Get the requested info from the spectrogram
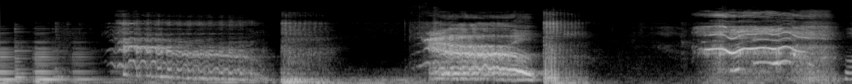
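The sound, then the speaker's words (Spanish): A horse whinnies three times in close succession, each call loud and shrill with a shaky, wavering pitch, separated by short pauses and faint background noise. “La palabra de uno de los equinos que tuvo que ver con la queja por discriminación.”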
